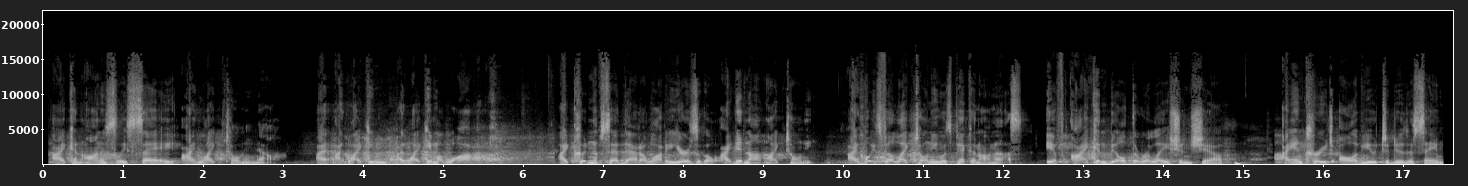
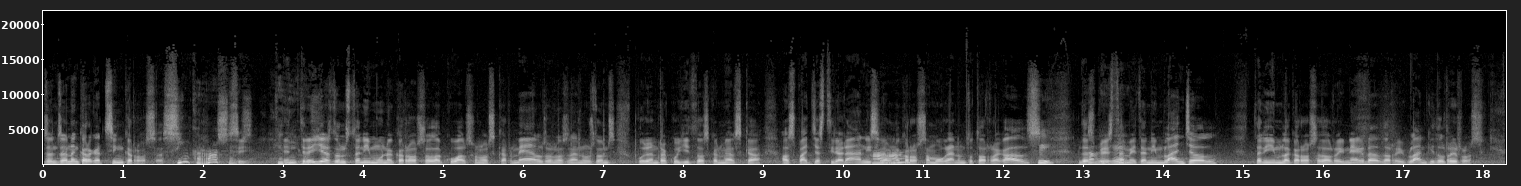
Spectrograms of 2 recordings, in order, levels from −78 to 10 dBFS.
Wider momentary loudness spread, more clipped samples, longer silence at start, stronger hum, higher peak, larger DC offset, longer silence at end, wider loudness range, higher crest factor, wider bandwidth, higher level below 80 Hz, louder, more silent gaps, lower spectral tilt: about the same, 7 LU vs 7 LU; neither; about the same, 0.1 s vs 0 s; neither; about the same, -2 dBFS vs 0 dBFS; neither; about the same, 0.1 s vs 0 s; about the same, 1 LU vs 2 LU; about the same, 14 dB vs 14 dB; about the same, 16 kHz vs 16 kHz; first, -38 dBFS vs -60 dBFS; about the same, -16 LUFS vs -15 LUFS; neither; about the same, -4 dB/octave vs -5 dB/octave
